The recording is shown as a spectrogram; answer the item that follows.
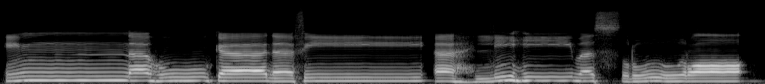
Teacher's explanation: مسرورا دو را ہیں، دونوں کو موٹا پڑا جائے گا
